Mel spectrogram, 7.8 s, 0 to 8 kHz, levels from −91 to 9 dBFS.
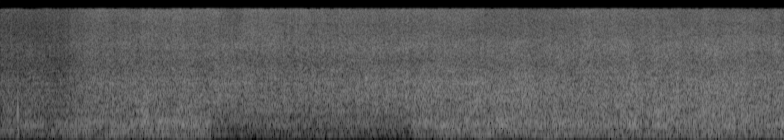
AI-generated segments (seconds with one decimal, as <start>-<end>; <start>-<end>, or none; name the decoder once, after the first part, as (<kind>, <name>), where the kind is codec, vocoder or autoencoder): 0.0-2.5 (codec, DAC); 3.3-5.6; 6.1-7.8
